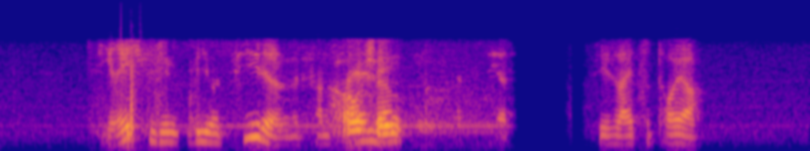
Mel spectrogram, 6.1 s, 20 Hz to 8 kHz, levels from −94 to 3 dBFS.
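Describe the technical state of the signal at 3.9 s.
An echo canceller likely mistook double talk for loudspeaker echo and suppressed the speech from 2.94 to 3.91 s; at 3.9 s the speech is still inside that span, where the level dips by as much as roughly 40 dB.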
